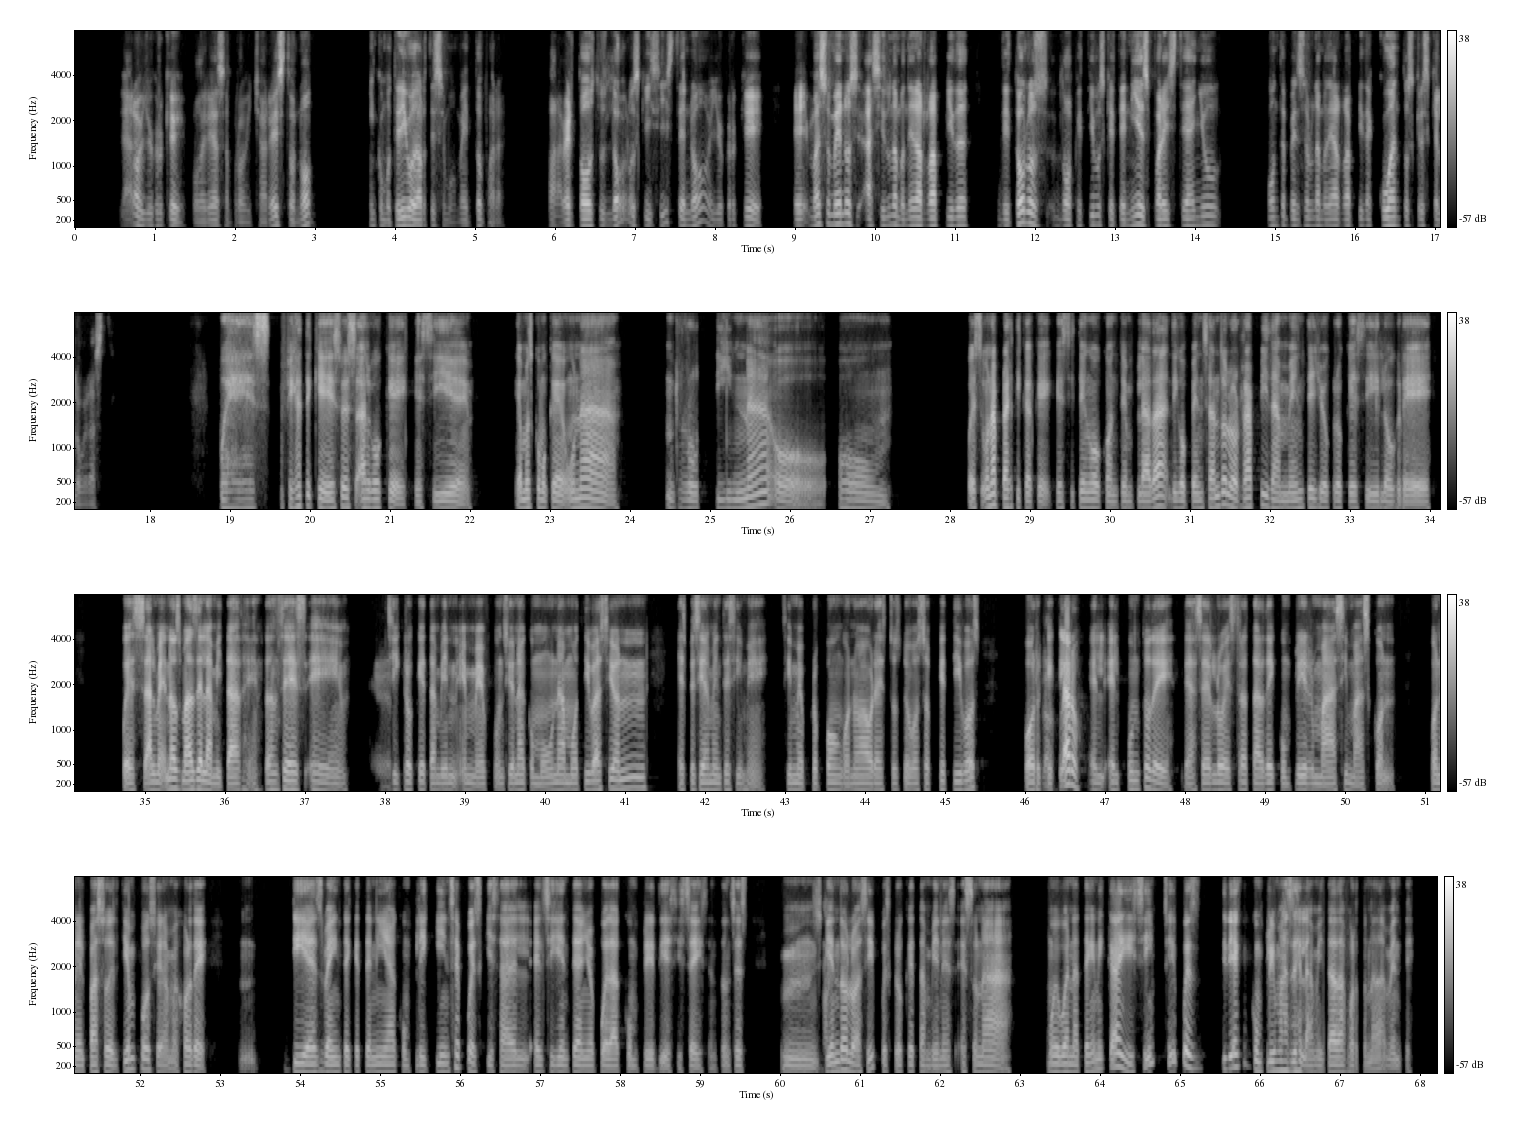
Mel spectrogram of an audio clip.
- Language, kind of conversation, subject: Spanish, advice, ¿Cómo puedo practicar la gratitud a diario y mantenerme presente?
- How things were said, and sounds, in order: laughing while speaking: "más de la"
